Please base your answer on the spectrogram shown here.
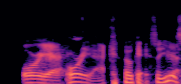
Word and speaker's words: Aurillac: Aurillac? Aurillac.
